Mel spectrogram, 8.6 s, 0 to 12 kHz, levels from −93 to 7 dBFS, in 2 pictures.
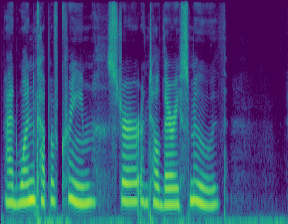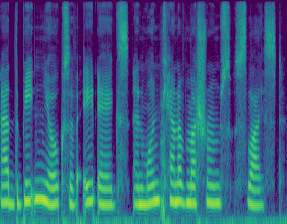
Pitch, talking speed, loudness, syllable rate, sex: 225 Hz, 155 wpm, -15 LUFS, 4.1 syllables/s, female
